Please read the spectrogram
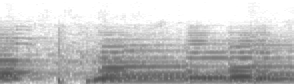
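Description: Electric guitar strumming chords, with a short break about half a second in, then moving on to changing chords.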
